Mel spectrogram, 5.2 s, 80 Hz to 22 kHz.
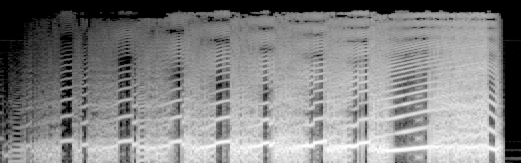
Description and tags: make noise 0-coast sound
creepy, cry, fx, horror, scary, screak, shriek, spooky, squeal, strange, terror, weird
